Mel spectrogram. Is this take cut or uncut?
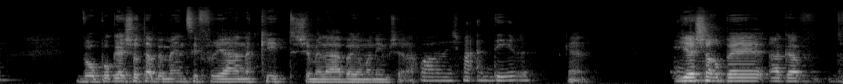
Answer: uncut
